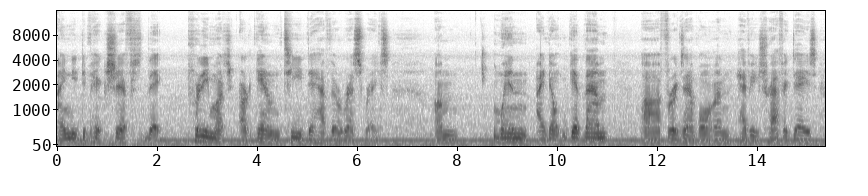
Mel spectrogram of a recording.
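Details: Dysarthria in an adult man with bulbar-onset ALS diagnosed April/May 2014, affecting speech and face, tongue and mouth muscles; tongue weakness, cannot speak rapidly, must take great care to speak clearly.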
